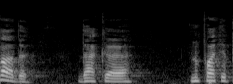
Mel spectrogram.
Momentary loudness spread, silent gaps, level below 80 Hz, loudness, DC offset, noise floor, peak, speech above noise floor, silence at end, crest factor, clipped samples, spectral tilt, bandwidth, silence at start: 8 LU; none; -54 dBFS; -27 LUFS; under 0.1%; -55 dBFS; -6 dBFS; 31 dB; 0 s; 20 dB; under 0.1%; -7 dB/octave; 12.5 kHz; 0 s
